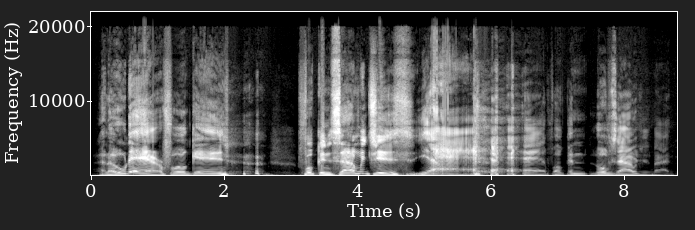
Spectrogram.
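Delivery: high, slow, drawn-out bad Irish mimicry; bad McGregor impression. Mocking McGregor's acting to a friend, hammed-up high voice. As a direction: ham up a bad imitation of McGregor. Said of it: "me doing a bad impression of McGregor".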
